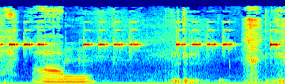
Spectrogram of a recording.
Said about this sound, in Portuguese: Não é o alarme de fumo isso, pai, não. Meu amigo, se tu algum dia acordas com isto, tu partes o telemóvel, acredita em mim.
